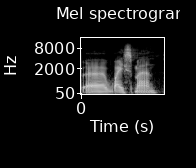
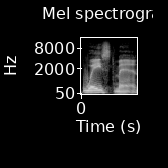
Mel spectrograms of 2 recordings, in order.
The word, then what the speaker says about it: Waste Man: moved here they're called wastman wassan Wast man sorry that's my accent waste waste man waste man yeah and uh so okay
